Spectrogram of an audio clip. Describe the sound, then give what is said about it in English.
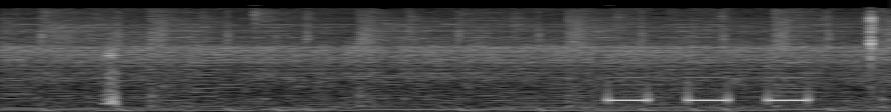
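Three loud, identical electronic tones from a studio phone system beep in quick succession near the end as a call ends. They are evenly spaced, over a low murmuring background with no clear talk. “Ollie's Bar and Grill soundstage phone system. You know it's cranking when you hear yeah. the three.”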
